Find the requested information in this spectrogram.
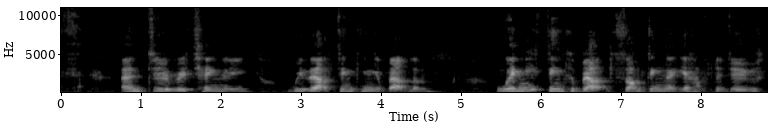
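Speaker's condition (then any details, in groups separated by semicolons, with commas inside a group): Cerebral palsy, dystonic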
